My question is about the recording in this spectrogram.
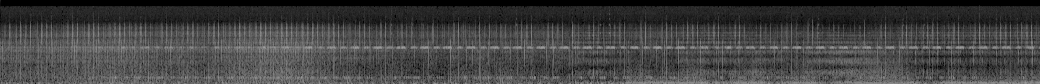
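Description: No-input mixing board feedback: a high tone pulsing rapidly over a lower steady drone, with a deep rumble coming in about halfway through and carrying on under them.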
